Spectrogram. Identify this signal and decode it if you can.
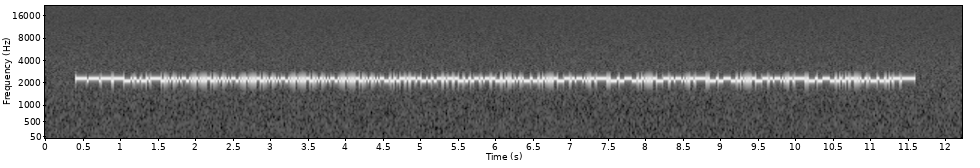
RTTY (45.45 baud, 170 Hz shift), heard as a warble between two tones, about 2200 Hz centre. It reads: RYRYRYRYRYRYRYRYRY CQ CQ CQ DE YO6EM YO6EM YO6EM PSE K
